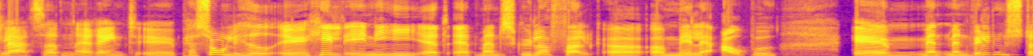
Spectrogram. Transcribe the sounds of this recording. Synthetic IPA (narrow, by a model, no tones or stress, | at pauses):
lɑ̰ːd̥sɒ̽d̥n̩æʁɛ̰ːnd̥øpʰæɐso̝̰ːnliɦe̝ð̞̰ˠøhe̝̰ːld̥e̝ːniiʔæd̥æd̥mænsɡ̥ylɐfɒ̽l̰ɡ̥ɒ̽ɒ̽meləʔɑ̈ʊb̥uð̞ˠømenmenʋe̝lɡ̥n̩sd̥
